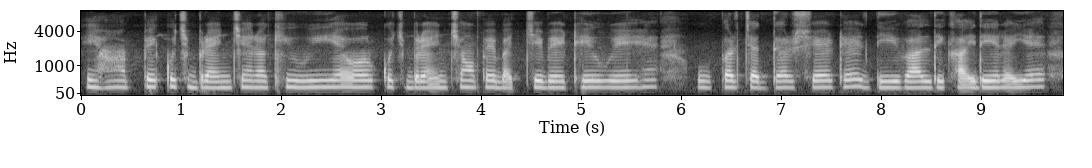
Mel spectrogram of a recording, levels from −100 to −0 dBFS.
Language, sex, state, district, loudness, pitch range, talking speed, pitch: Hindi, female, Bihar, Sitamarhi, -20 LUFS, 180-195 Hz, 150 wpm, 190 Hz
